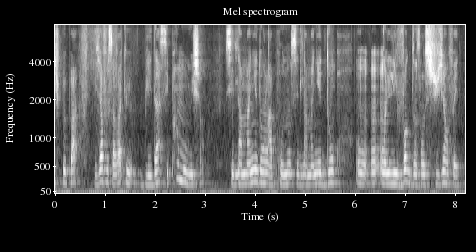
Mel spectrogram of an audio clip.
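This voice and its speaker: A young woman with a lowish, mellow voice gives frank, impassioned answers in a candid interview testimony, often tagging her points with "en fait."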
